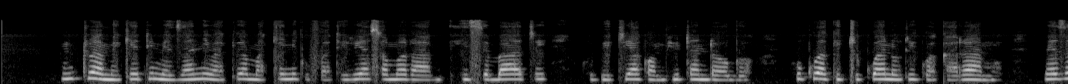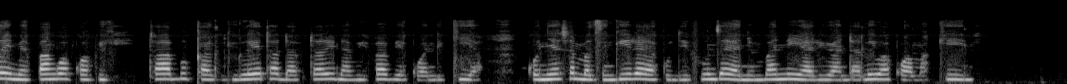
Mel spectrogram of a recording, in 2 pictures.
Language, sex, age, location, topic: Swahili, female, 18-24, Nairobi, education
